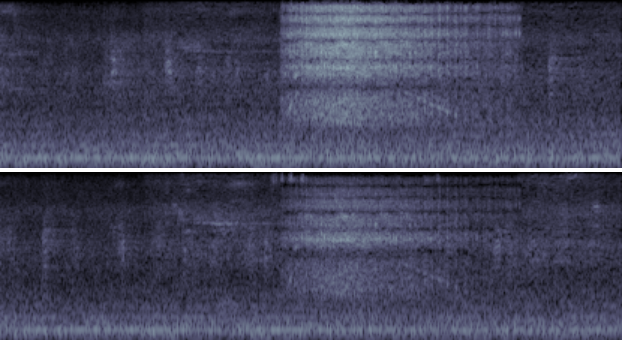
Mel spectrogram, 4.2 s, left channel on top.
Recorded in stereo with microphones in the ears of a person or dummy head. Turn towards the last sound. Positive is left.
turn(degrees=80)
